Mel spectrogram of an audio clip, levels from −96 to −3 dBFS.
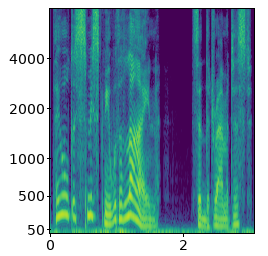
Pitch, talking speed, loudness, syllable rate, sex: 155 Hz, 195 wpm, -19 LUFS, 5.7 syllables/s, male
